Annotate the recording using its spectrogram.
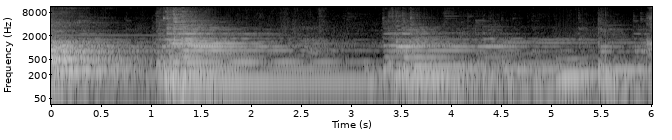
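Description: Flamenco guitar playing a soleá between sung phrases: strummed chords about a second in and again a little after three seconds, each left to ring and fade, with a lighter one near the end. The singer's last held note dies away at the very start.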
